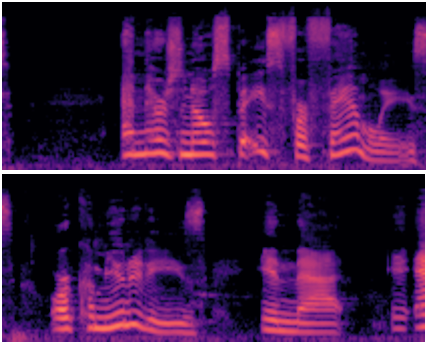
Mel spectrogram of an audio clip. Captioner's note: none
